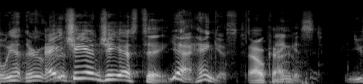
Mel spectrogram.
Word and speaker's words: Hengist: You said angst the way you should pronounce hangst. Why you hung up on this? First of all, just to be clear, there's no such word as hangst. There is angst. Oh, man. Hengist is a name.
